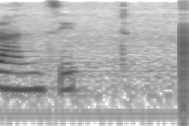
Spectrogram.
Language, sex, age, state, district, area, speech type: Assamese, female, 30-45, Assam, Jorhat, urban, spontaneous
